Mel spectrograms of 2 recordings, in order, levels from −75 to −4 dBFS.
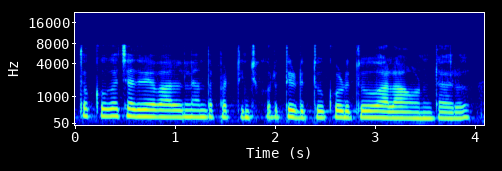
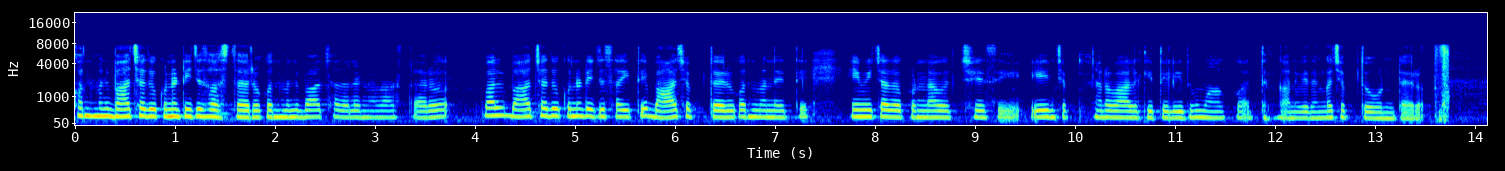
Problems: constant background noise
